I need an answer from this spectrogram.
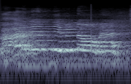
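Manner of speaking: squeaky-high retold defence; incredulous protest. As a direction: pitch shoots up, then drops. Acted protest to the boyfriend.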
